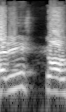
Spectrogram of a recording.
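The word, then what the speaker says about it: Aristotle: एरिस्टोल कहते हैं। क्या कहते हैं? एरिस्टोल। यहां पे क्या साइलेंट है? टी साइलेंट है।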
